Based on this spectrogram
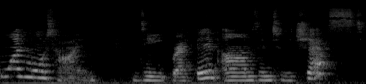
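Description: The voice belongs to a woman and carries audible room echo. Her pace is fairly slow. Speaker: exercise instructor. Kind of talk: guided exercise instruction. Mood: calm, encouraging. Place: home room. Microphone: camera far.

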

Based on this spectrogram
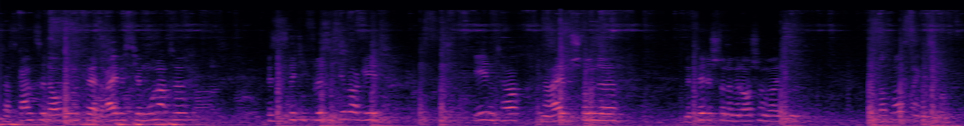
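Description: A man speaks at a fairly quick pace. Music plays in the background. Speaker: jump rope trainer. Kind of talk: tutorial. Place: gym. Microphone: camera far.

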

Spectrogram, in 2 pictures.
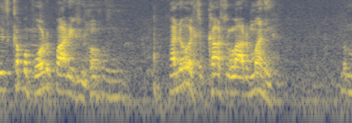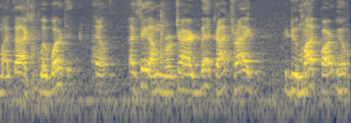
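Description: A man with an American accent at a very fast pace, long, frequent pauses, audible room echo and noticeable background noise. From US Pacific Northwest, Salem Oregon. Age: 60s. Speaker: homeless retired veteran, public commenter. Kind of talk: public comment testimony. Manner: plain-spoken, repetitive filler 'you know'.

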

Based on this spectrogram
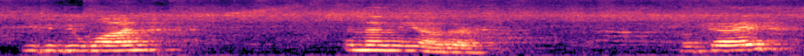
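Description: Clear music plays in the background as a woman talks at a moderate pace in a high-pitched voice. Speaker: fitness instructor. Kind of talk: workout instruction. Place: home room. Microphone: camera far.

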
